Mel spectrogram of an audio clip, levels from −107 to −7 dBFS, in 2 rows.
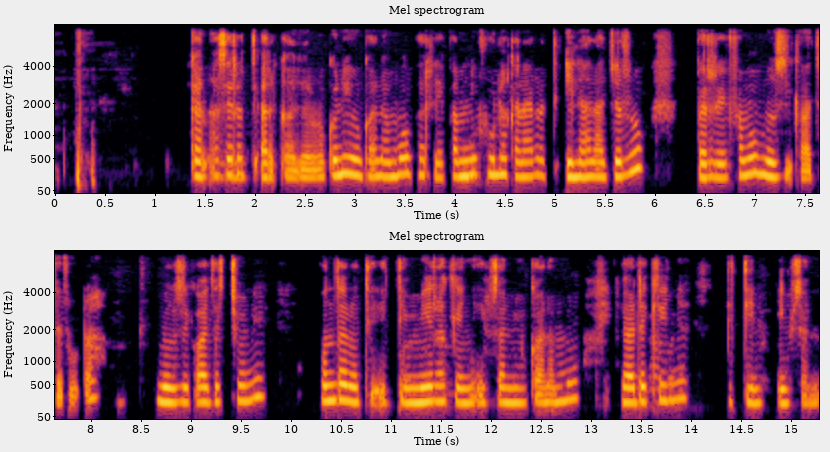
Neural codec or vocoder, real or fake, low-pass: none; real; 7.2 kHz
